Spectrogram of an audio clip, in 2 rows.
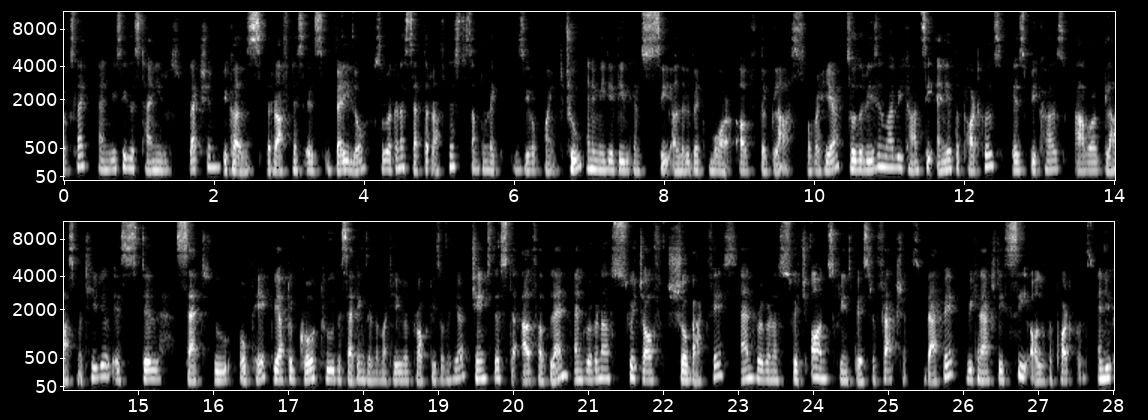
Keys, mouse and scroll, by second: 0.0 middle click, 3.8-6.7 drag, 8.9-9.4 scroll up 3, 9.5-10.3 scroll down 4, 10.3 middle click, 14.1-16.7 scroll down 1, 16.7 scroll down 1, 16.7-17.5 scroll up 2, 17.5 scroll down 2, 19.0-20.5 drag, 22.9 click, 24.2 click, 25.8-26.3 scroll up 3, 27.4 scroll down 2, 27.7 shift+middle click.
